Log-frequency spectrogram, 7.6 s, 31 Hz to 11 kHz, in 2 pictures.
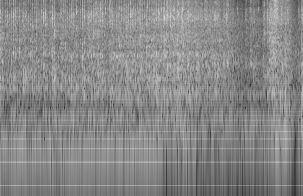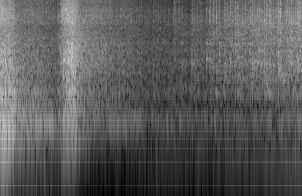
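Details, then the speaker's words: Rebuilt, already broken-in small-block Chevy for a 1974 Corvette, roughly double its original 160 hp, run on an engine test stand: it fires, takes a couple of sharp revs, then drops to a steady, even idle. Normal start and idle. "so Nate's just going to fire this engine up and you can see what it what it looks and sounds like thank you"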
